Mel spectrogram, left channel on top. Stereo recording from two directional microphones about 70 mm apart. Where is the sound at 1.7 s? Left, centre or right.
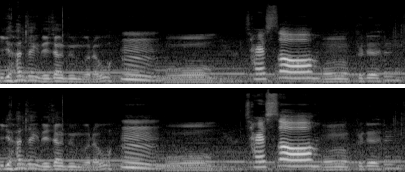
Left.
